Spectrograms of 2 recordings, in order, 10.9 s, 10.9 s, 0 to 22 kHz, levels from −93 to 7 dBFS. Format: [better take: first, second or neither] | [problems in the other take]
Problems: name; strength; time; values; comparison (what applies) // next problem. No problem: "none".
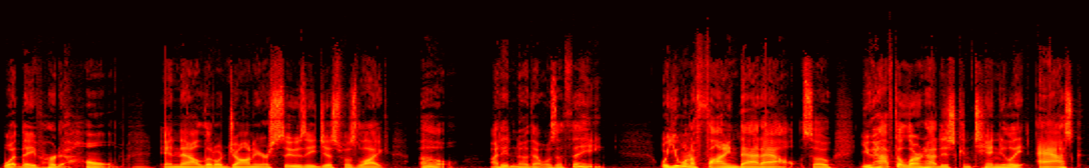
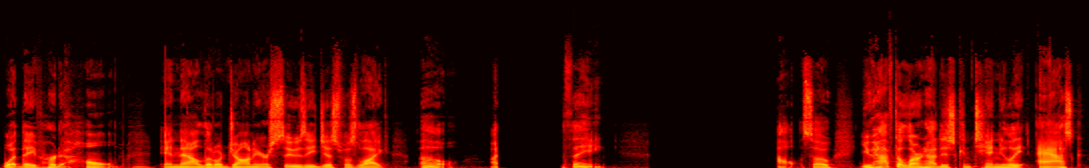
first | audio cutting out; at 5 s for 0.5 s and at 6.5 s for 1.5 s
